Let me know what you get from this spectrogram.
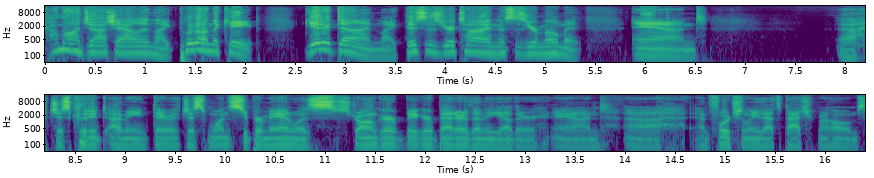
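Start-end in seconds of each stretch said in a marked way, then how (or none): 0.0-5.4 loud, pleading yell, pitched up. Retelling yelling at the tv during the second half: imitating own screaming at tv. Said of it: "I kept on screaming at the T V".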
